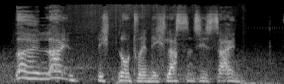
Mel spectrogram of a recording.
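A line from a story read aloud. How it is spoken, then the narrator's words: Priest hissing. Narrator (German): faucht der Priester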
